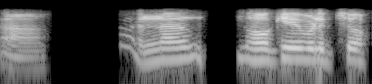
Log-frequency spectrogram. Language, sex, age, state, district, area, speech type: Malayalam, male, 18-30, Kerala, Kannur, rural, conversation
